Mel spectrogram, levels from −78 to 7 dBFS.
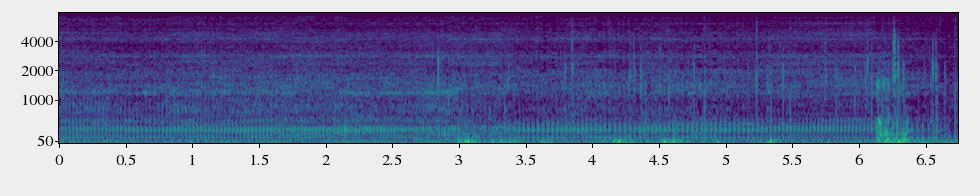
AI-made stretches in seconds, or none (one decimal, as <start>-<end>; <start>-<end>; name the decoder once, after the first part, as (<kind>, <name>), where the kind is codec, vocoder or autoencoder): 1.6-3.4 (codec, SNAC)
